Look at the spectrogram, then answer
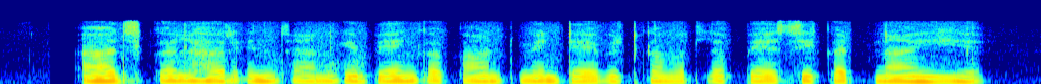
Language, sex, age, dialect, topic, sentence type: Hindi, male, 18-24, Kanauji Braj Bhasha, banking, statement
